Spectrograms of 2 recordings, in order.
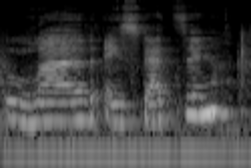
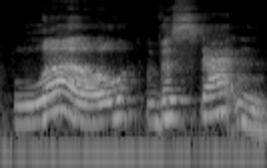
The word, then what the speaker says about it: lovastatin: You mean love a Stetson? No, I mean lovastatin, an HMG CoA reductase inhibitor or anti-lipidemic.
